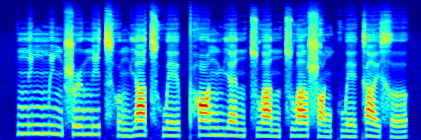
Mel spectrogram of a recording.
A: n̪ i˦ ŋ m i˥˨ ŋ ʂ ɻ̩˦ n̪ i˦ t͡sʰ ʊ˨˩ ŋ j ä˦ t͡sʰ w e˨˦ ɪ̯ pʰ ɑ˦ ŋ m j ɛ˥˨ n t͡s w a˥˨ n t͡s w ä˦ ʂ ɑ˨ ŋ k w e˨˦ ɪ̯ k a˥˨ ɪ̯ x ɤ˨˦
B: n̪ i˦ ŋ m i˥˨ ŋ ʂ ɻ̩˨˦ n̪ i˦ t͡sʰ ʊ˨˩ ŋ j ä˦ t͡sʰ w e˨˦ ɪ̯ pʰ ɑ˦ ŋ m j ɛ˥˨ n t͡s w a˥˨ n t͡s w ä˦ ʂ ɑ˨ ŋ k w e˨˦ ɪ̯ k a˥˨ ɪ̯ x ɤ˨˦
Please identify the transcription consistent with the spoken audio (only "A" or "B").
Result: A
